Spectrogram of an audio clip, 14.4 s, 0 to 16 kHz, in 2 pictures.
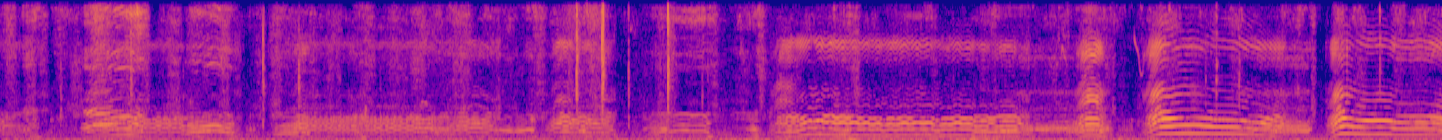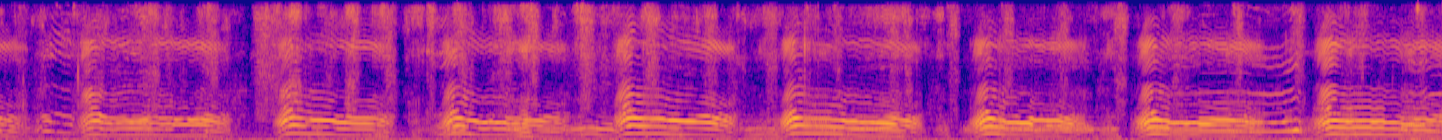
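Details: Newborn English Labrador Retriever puppies, a litter born January 6, 2020, whimpering and squealing: many overlapping short rising-falling cries about once a second, growing denser and louder after four seconds, over a low rumbling background.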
